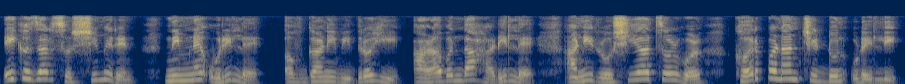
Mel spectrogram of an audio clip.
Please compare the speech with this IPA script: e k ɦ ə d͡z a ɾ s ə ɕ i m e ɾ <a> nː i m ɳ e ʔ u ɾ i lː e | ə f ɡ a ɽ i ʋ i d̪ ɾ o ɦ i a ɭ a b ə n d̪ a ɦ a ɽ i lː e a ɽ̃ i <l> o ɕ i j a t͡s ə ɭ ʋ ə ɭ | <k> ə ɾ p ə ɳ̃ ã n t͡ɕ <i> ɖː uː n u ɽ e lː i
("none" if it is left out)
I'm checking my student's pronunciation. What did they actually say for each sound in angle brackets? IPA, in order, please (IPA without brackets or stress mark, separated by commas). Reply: e, ɾ, kʰ, i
